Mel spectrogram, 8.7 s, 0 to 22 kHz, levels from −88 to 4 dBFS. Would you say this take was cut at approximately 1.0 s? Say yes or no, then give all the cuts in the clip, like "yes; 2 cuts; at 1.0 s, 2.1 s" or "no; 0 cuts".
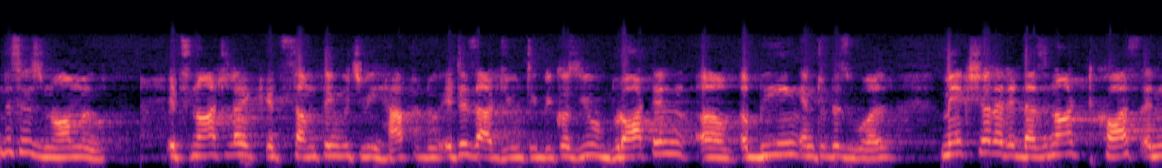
yes; 1 cut; at 1.0 s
